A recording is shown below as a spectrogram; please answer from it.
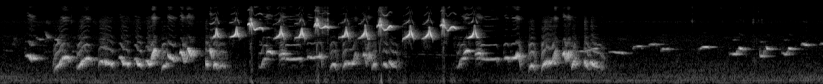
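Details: Long rolling 'ngerol' song of a Cinereous tit, used for luring and training birds: rapid varied chirps run low, then climb into quick high sharp notes, ending in spaced lower slurred notes.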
